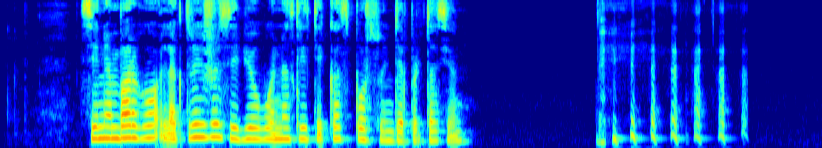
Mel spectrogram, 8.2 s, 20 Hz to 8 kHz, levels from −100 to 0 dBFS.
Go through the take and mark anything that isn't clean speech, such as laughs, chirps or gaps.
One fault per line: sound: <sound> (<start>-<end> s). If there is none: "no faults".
sound: laugh (6.0-7.5 s)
